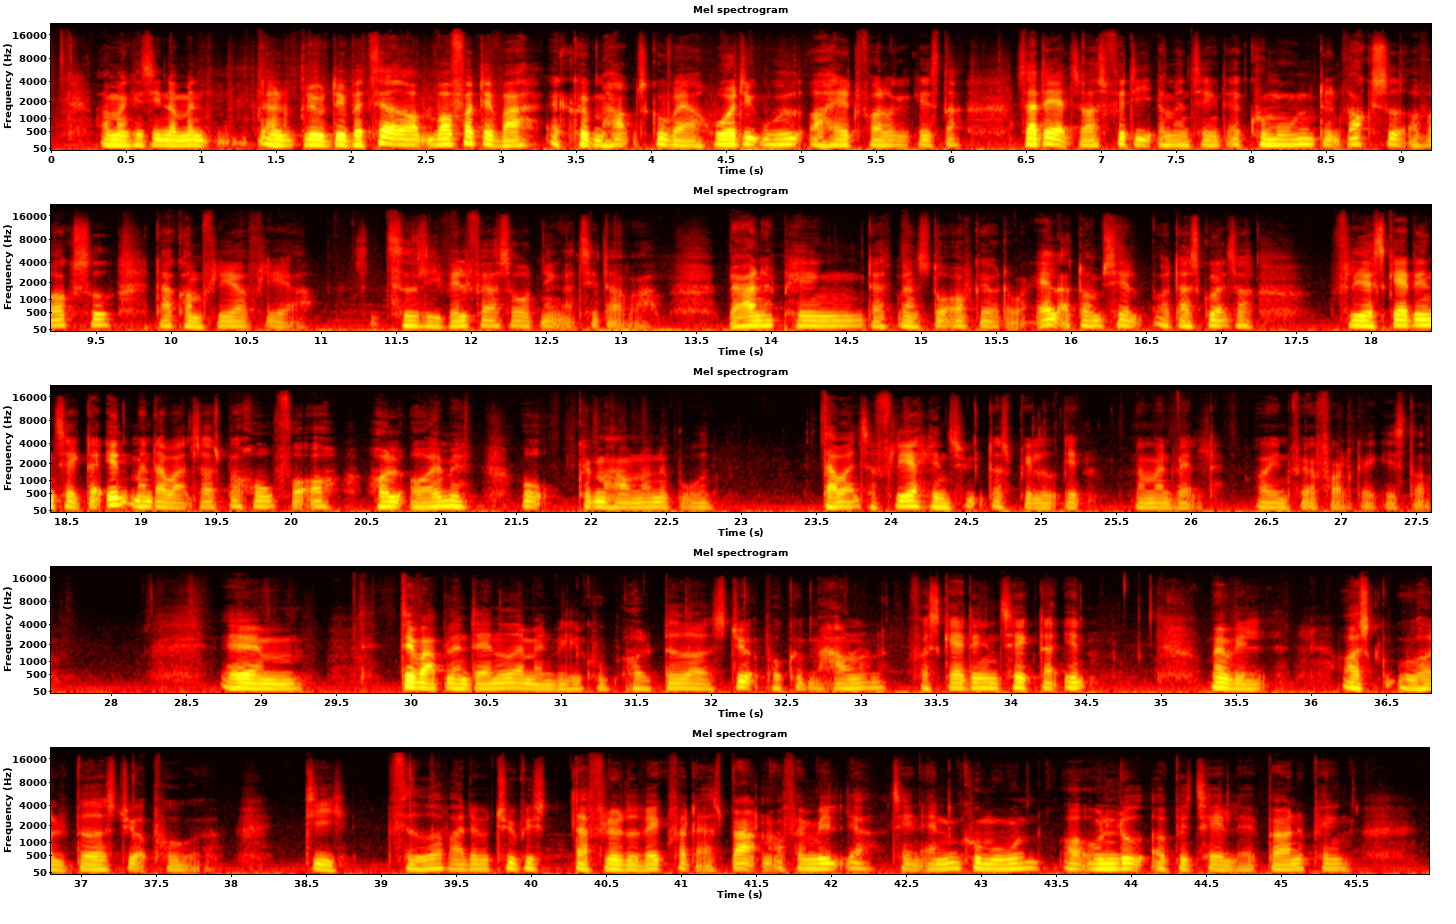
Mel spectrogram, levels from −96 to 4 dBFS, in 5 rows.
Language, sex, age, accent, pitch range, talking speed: Danish, male, 30-49, native, 115-130 Hz, 185 wpm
